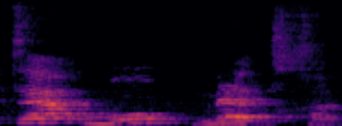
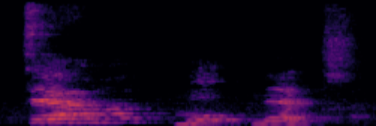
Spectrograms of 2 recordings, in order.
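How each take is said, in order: First: Thermomètre said very slowly and clearly; teacher slowly modelling thermomètre; slow modelled reading. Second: Thermomètre drawn out very slowly and softly; teacher softly repeating Thermomètre; slow soft modelled reading. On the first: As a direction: stretch out thermomètre for the pupil. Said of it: "teacher models word slowly". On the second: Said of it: "teacher repeats word slowly". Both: Shown as a demonstration.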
